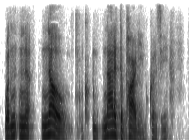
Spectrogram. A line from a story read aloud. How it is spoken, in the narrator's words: I stutter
